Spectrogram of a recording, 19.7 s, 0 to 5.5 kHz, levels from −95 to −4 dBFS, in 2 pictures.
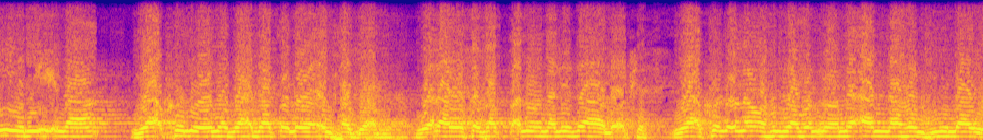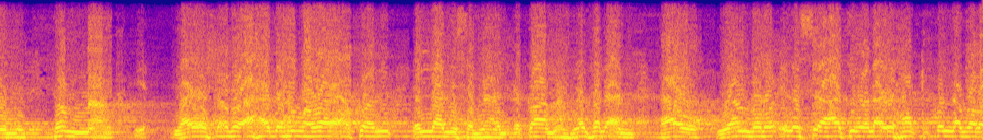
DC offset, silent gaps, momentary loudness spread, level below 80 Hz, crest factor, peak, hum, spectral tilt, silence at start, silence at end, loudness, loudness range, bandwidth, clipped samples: under 0.1%; none; 4 LU; -28 dBFS; 4 dB; 0 dBFS; none; -9 dB/octave; 0 s; 0 s; -5 LUFS; 1 LU; 5.4 kHz; 8%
